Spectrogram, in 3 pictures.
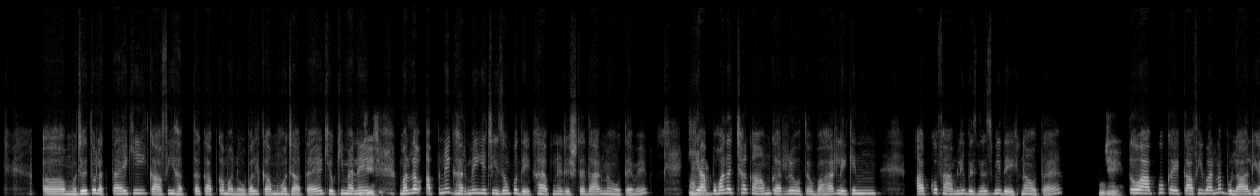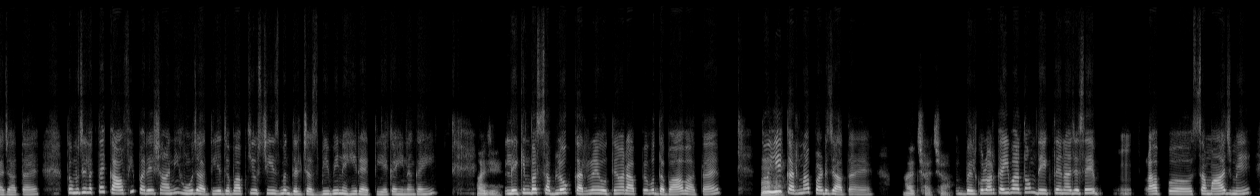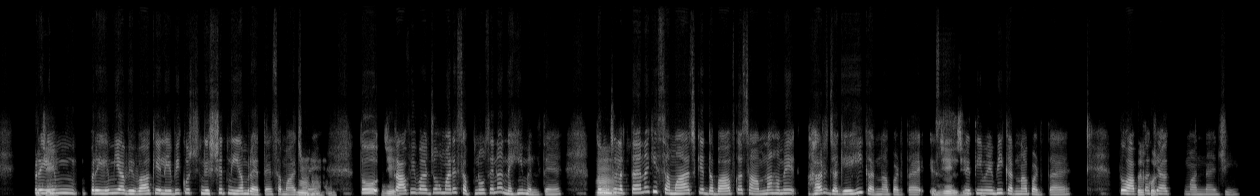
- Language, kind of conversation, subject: Hindi, unstructured, क्या आपको लगता है कि अपने सपने पूरे करने के लिए समाज से लड़ना पड़ता है?
- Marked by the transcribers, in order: in English: "फ़ैमिली बिजनेस"; other noise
